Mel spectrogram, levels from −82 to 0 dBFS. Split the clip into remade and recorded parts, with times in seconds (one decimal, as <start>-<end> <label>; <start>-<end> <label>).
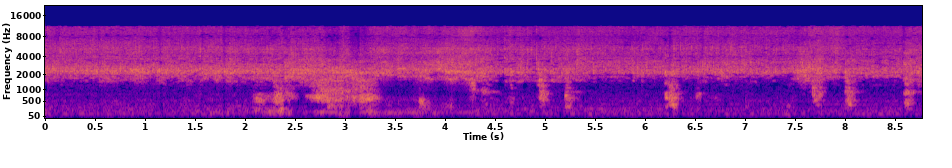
0.0-3.0 recorded; 3.0-4.3 remade; 4.3-8.8 recorded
